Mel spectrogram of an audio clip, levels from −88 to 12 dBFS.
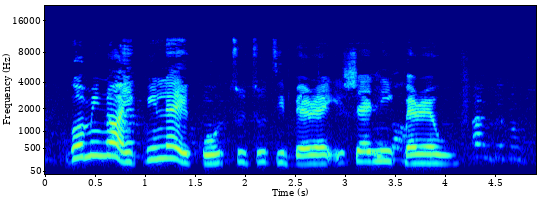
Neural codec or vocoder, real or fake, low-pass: none; real; 10.8 kHz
